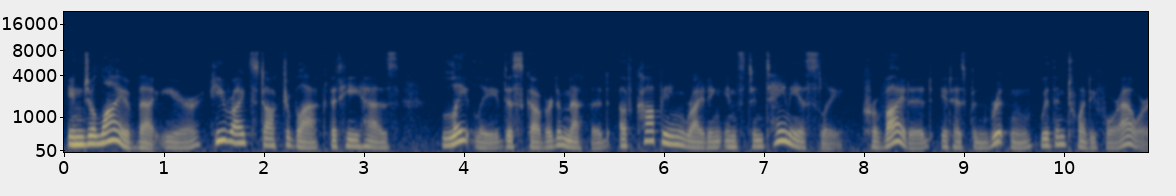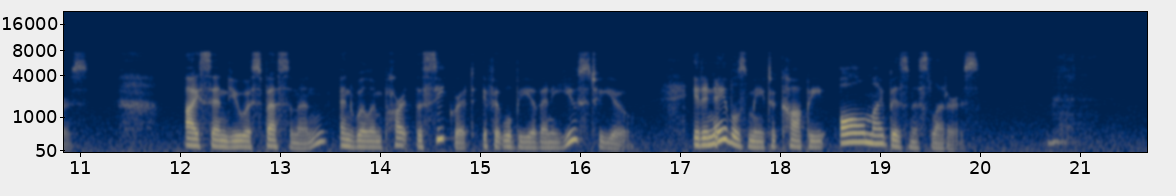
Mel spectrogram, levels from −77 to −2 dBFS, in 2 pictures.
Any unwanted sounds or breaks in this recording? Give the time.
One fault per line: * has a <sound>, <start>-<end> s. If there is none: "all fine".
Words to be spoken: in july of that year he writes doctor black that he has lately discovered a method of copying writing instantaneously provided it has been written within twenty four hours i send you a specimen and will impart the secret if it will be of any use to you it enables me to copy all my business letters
* has a throat clearing, 20.7-21.4 s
